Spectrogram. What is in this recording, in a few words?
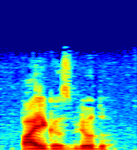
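"пайгӧс блюд", Komi, male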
